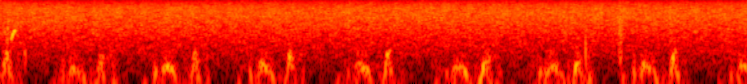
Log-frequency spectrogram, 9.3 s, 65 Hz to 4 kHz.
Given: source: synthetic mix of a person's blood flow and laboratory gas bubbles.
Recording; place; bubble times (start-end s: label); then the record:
Doppler ultrasound of blood flow; precordium
0.02-0.23 s: bubbles
0.28-0.34 s: bubbles
7.29-7.36 s: bubbles
7.71-7.80 s: bubbles
From the record:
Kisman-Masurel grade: 122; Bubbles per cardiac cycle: 1 to 2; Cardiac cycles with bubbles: 10 to 50%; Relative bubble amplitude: moderate (0.250 to 0.450); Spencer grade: 2 (many but less than half of the cardiac periods contain bubble signals, singularly or in groups); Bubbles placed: anywhere in the cardiac cycle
